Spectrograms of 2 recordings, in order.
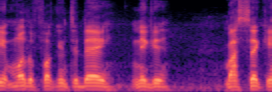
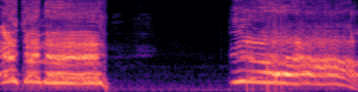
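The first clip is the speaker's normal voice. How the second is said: put-on mocking yelling voice, higher. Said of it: "Why do you keep yelling and imitating me?".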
